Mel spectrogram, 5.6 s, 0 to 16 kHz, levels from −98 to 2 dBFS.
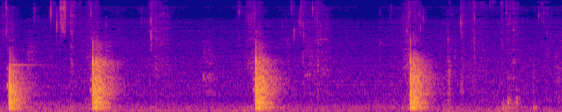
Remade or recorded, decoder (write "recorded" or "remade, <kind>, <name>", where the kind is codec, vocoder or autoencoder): recorded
